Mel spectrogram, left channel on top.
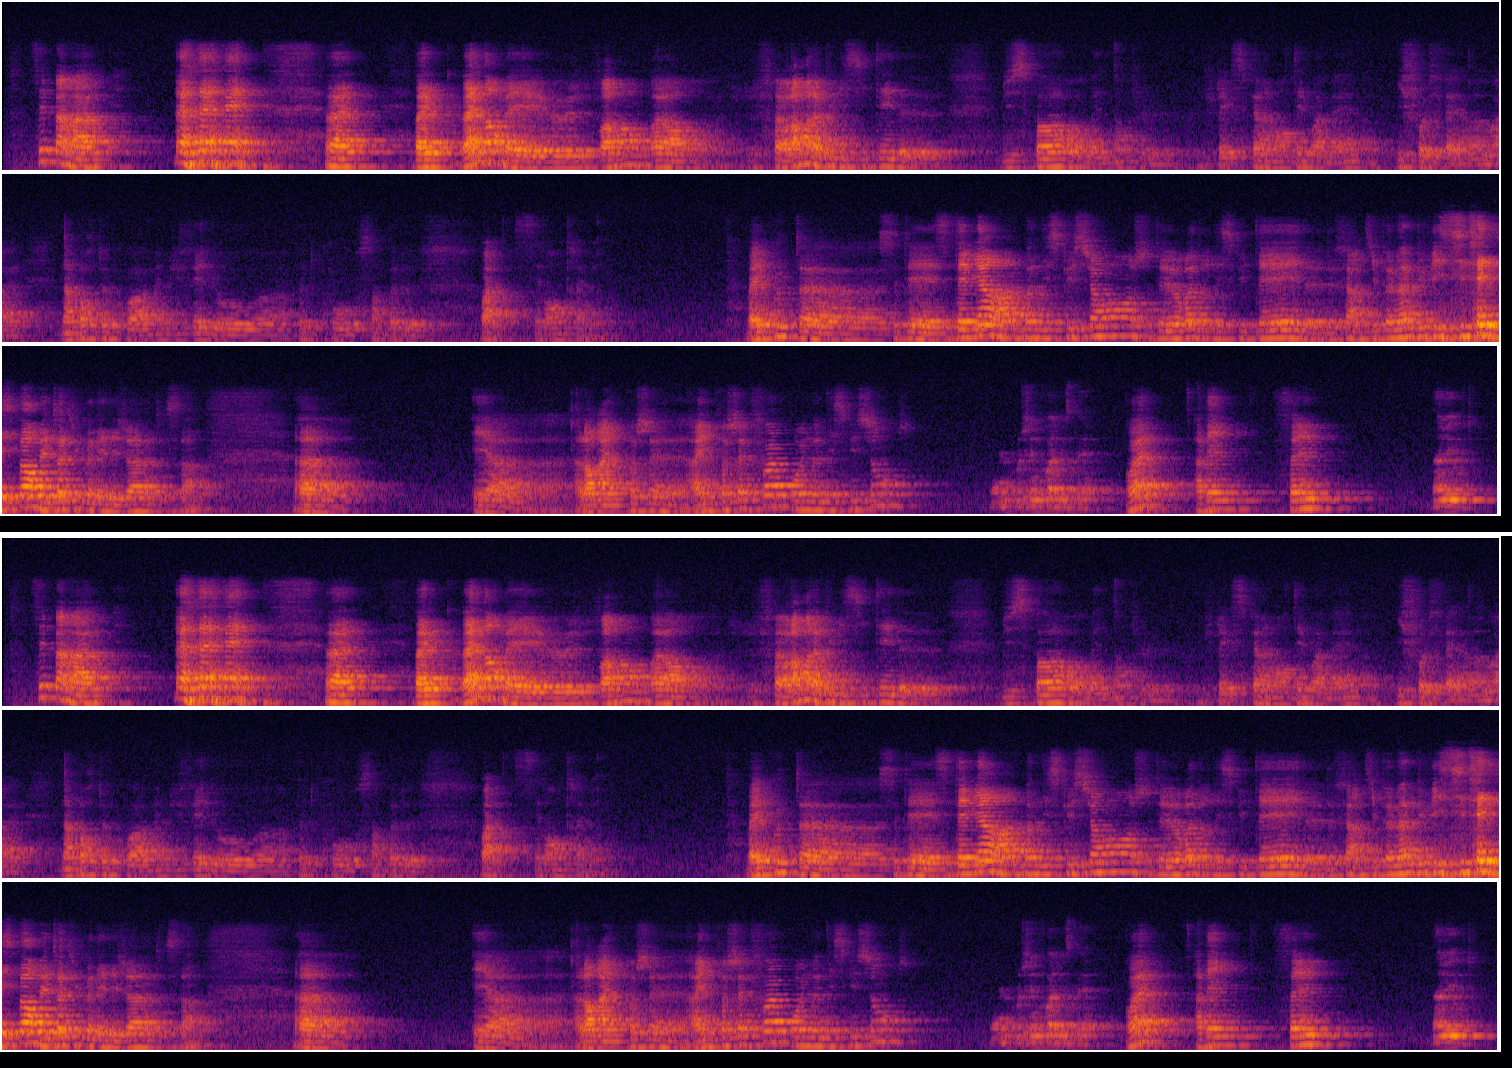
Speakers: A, on the right (about 75°); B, on the left (about 65°).
A: c'est pas mal. <laughs> Ouais, Bah, éc- ouais, non, mais euh, vraiment, voilà, on- je ferais vraiment la publicité de, Du sport, heu, maintenant je je l'ai expérimenté moi-même, il faut le faire,
B: Ouais, ouais.
A: ouais. N'importe quoi, même du vélo, un peu de course, un peu de ouais, c'est vraiment très bien. Bah, écoute, heu, c'était c'était bien, hein, une bonne discussion, j'étais heureux d'en discuter et de de faire un petit peu ma publicité <laughs> du sport, mais toi tu connais déjà tout ça. Heu et heu, alors à une prochaine à une prochaine fois pour une autre discussion.
B: La prochaine fois, j'espère.
A: Ouais, allez, salut!
B: Salut.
